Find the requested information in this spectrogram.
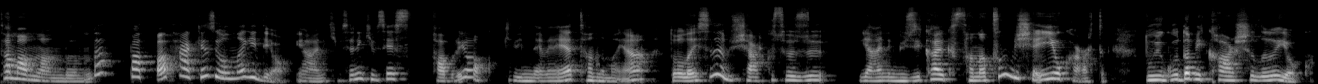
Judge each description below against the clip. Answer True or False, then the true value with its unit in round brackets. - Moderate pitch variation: False (7.1 semitones)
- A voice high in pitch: True (200 Hz)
